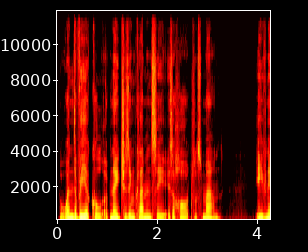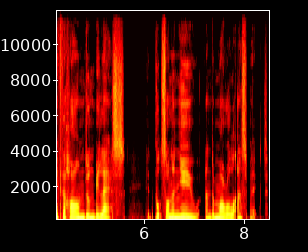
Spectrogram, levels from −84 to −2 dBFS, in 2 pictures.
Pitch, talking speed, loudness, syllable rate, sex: 110 Hz, 190 wpm, -20 LUFS, 5.3 syllables/s, male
